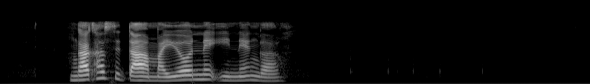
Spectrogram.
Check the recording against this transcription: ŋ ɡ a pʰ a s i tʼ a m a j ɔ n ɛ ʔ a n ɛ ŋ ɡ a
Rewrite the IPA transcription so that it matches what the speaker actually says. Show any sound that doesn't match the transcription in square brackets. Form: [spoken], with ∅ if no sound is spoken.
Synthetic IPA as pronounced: ŋ ɡ a [kʰ] a s i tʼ a m a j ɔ n ɛ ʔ [i] n ɛ ŋ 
